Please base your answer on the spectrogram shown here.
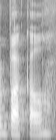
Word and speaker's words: buccal: Who took the, pronounce it buccal swab? Or buckle. Okay, either way is fine.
